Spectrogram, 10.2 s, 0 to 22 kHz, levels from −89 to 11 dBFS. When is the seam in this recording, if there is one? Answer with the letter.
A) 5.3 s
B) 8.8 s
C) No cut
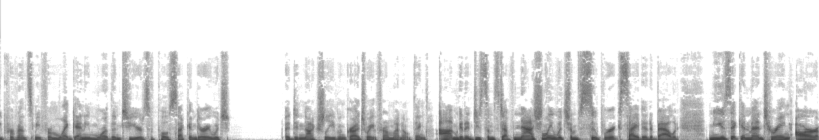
A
